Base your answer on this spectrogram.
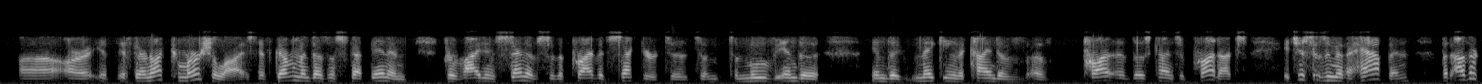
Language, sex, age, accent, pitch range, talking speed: English, male, 50-69, American, 140-170 Hz, 175 wpm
